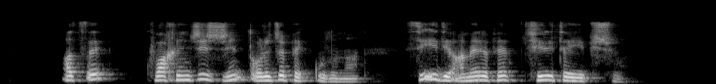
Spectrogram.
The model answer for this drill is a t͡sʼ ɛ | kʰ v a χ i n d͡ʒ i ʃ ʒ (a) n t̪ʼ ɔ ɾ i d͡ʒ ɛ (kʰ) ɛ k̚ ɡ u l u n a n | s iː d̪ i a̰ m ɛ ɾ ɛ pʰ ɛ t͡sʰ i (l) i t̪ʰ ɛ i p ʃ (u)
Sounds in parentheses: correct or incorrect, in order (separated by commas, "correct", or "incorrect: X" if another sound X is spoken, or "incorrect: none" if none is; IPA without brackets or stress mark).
incorrect: i, incorrect: pʰ, incorrect: ɾ, correct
